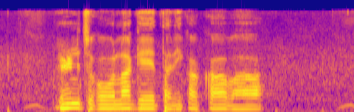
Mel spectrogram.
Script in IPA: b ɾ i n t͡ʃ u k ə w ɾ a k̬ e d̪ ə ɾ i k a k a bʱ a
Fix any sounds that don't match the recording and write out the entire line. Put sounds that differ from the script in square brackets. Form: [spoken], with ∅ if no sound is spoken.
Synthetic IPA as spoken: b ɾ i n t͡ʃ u k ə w [l] a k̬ e [t̪] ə ɾ i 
